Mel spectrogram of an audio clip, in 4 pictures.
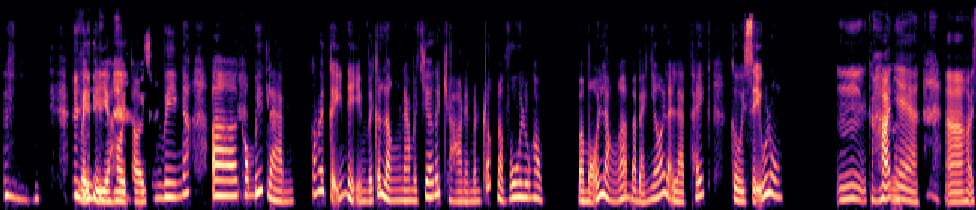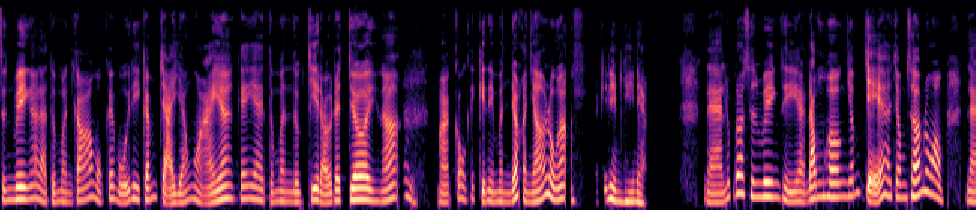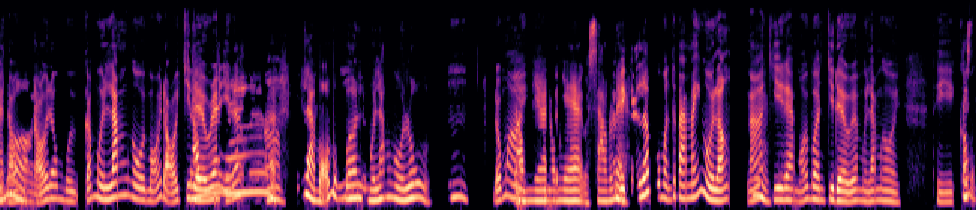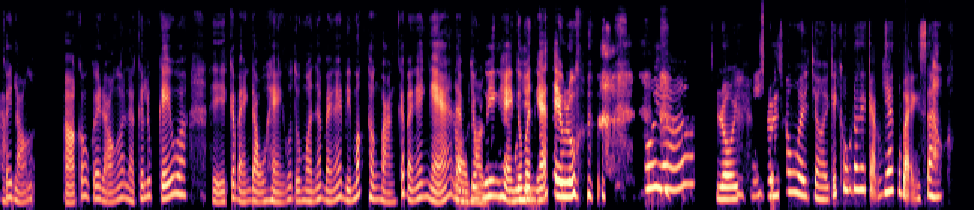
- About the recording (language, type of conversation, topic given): Vietnamese, podcast, Bạn nhớ trò chơi tuổi thơ nào vẫn truyền cảm hứng cho bạn?
- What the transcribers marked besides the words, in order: laugh; laughing while speaking: "có nha"; chuckle; tapping; laugh; laughing while speaking: "Ủa, vậy hả?"; laugh; laughing while speaking: "sao?"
